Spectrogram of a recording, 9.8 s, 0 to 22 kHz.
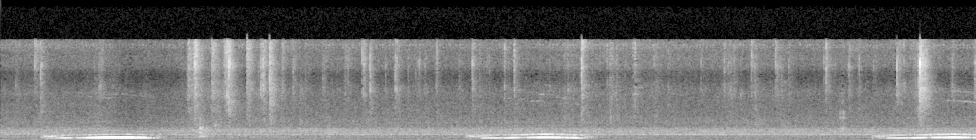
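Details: Among pet ringneck, Senegal and hybrid doves, April 25, 2021, a dove gives three soft, level, mellow coos, each about a second long and spaced roughly four seconds apart, with faint clicks in between.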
